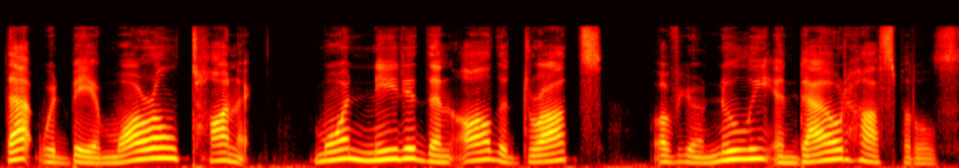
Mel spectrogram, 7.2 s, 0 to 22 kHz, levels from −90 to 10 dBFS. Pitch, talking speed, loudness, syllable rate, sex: 170 Hz, 140 wpm, -19 LUFS, 4.0 syllables/s, female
